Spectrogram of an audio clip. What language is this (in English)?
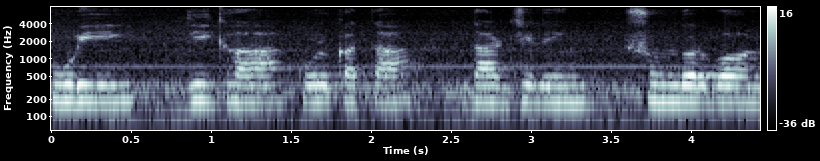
Bangla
